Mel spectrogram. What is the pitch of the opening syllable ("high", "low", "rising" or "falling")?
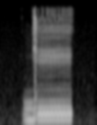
high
